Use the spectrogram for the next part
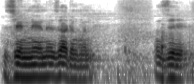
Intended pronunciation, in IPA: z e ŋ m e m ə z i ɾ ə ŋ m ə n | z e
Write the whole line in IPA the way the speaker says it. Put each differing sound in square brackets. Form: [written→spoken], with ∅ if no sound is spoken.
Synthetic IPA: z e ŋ [m→n] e [m→n] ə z [i→a] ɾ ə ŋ m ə n | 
